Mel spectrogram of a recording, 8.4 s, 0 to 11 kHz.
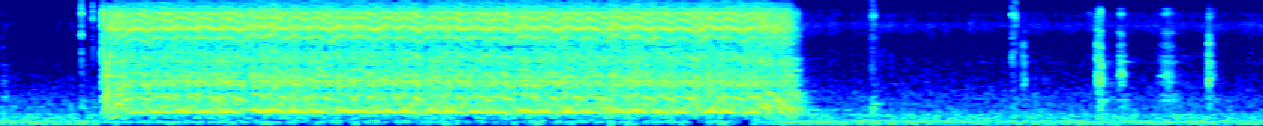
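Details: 2002 Altima won't start after a battery change: about four and a half seconds of steady starter cranking, then it cuts off without catching.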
